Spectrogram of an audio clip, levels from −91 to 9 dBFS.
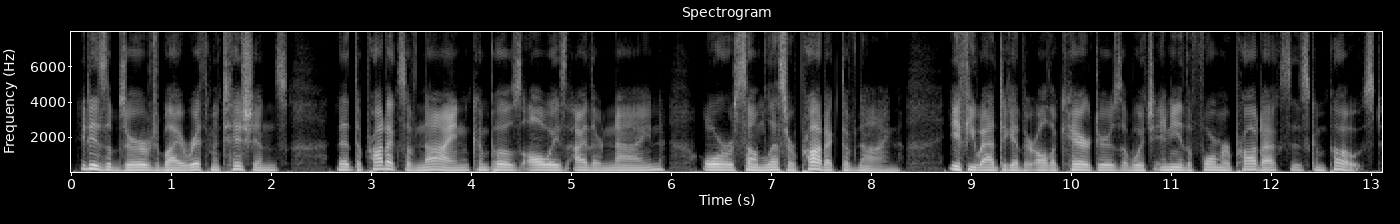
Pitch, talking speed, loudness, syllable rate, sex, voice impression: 145 Hz, 165 wpm, -19 LUFS, 5.0 syllables/s, male, masculine, very adult-like, middle-aged, slightly thick, slightly tensed, slightly weak, bright, slightly soft, clear, slightly fluent, slightly cool, very intellectual, refreshing, very sincere, slightly calm, slightly friendly, slightly reassuring, very unique, slightly wild, lively, slightly kind, slightly modest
